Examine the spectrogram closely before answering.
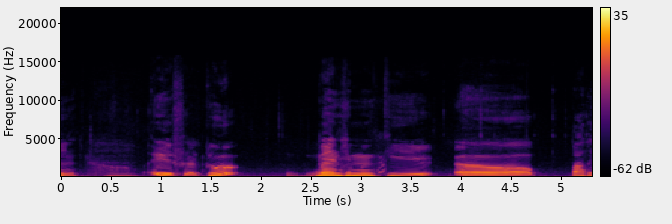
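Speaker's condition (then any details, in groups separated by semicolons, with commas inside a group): Cerebral palsy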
